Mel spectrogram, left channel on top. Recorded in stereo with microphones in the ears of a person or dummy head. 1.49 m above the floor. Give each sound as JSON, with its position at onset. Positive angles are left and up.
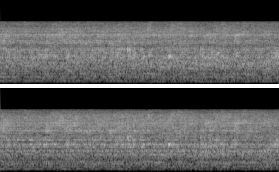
{"t": 0.0, "sound": "running water", "side_deg": 5, "distance_m": 4.0}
